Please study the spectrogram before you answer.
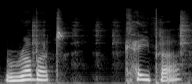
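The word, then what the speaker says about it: Robert Capa: Das hast du herzerliebt deutsch ausgesprochen, den Namen. – Robert Caper. – Oder Kapper. – Ja, ich dachte, das war ein Italiener. – Roberto Kappa. – Stimmt, der würde Roberto heißen.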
